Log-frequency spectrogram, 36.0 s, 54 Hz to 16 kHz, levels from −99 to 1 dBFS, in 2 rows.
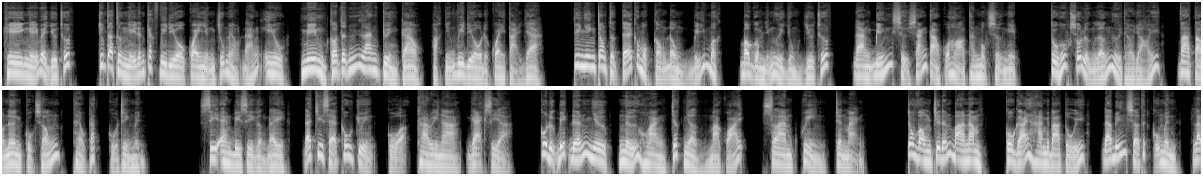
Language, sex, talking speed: Vietnamese, male, 200 wpm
